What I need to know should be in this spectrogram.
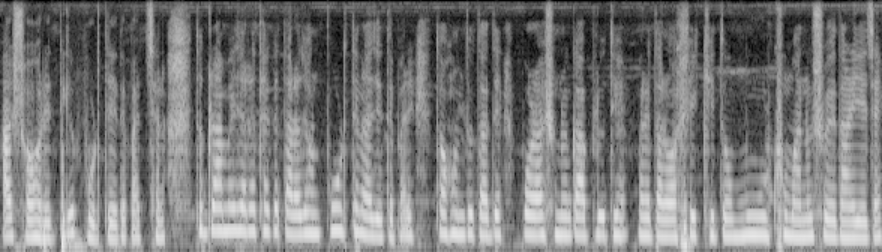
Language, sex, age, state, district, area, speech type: Bengali, female, 60+, West Bengal, Jhargram, rural, spontaneous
